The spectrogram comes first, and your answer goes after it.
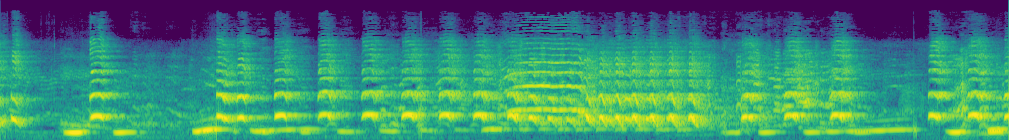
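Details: Song of a siamang at the Los Angeles Zoo: barking hoots that build into a dense, rising, shrieking passage with overlapping calls, then fall back to spaced barks.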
